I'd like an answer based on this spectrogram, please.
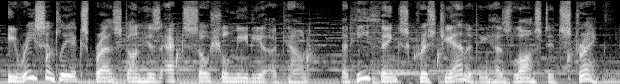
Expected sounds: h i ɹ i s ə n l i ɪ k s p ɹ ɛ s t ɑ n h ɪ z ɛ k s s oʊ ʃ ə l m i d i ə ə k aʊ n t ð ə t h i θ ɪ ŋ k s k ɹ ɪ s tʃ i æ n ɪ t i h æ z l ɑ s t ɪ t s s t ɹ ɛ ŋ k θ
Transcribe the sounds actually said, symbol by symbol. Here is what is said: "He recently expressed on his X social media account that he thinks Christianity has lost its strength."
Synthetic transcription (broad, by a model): h i ɹ i s ə n l i ɪ k s p ɹ ɛ s t n ɪ z ɛ k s s oʊ ʃ l m i d i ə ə k aʊ n ð ə t h i θ ɪ ŋ k s k ɹ ɪ s tʃ i æ n ɪ t i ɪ z l ɑ s t ɪ t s s t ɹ ɛ ŋ k θ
